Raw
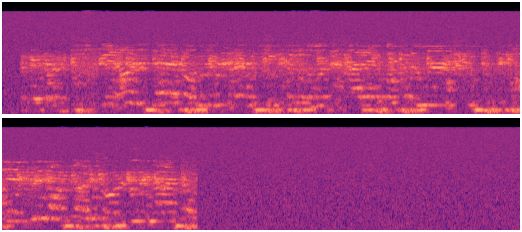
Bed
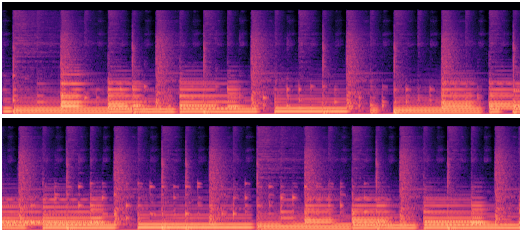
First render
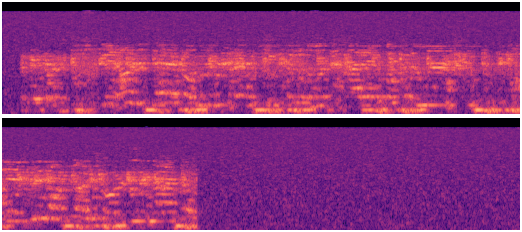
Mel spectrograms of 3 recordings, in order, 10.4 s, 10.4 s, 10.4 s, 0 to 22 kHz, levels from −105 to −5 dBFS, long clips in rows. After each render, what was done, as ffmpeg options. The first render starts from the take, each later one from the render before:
ffmpeg -i in.wav -af "afftdn=noise_reduction=9:noise_floor=-43" out.wav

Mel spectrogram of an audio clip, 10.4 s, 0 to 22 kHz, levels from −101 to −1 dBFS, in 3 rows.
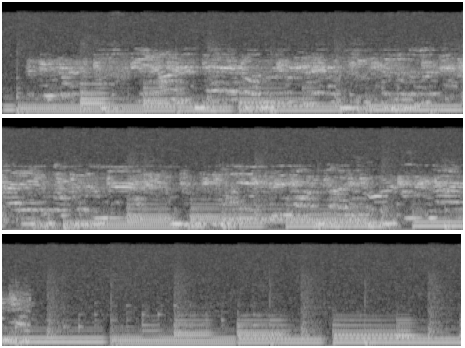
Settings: ffmpeg -i in.wav -i bed.wav -filter_complex "[1:a]volume=-7dB[link_01];[0:a][link_01]amix=inputs=2:normalize=0" out.wav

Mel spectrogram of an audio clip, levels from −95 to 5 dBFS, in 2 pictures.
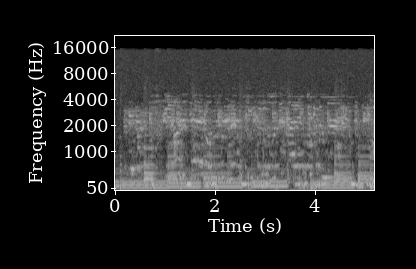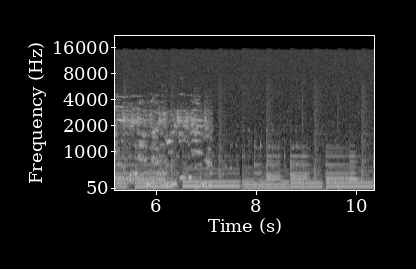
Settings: ffmpeg -i in.wav -af anull out.wav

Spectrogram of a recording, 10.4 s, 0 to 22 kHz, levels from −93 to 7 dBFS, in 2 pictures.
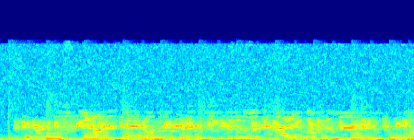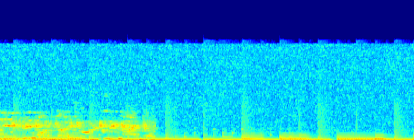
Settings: ffmpeg -i in.wav -af "volume=6dB" out.wav

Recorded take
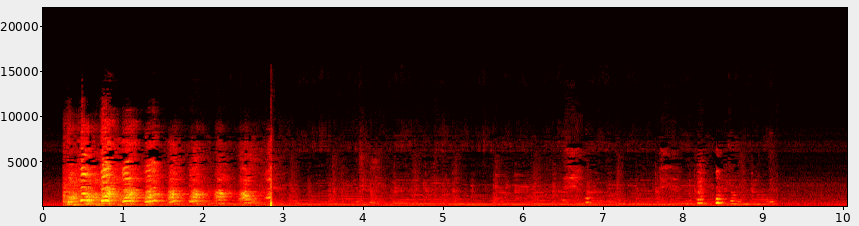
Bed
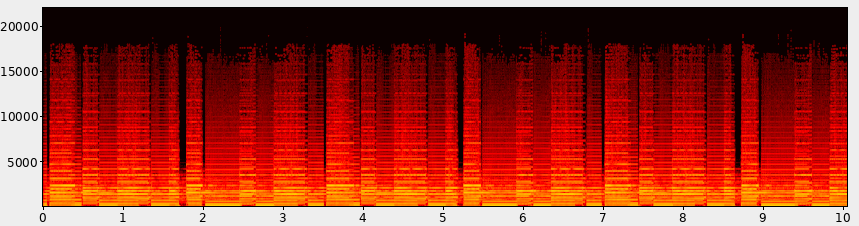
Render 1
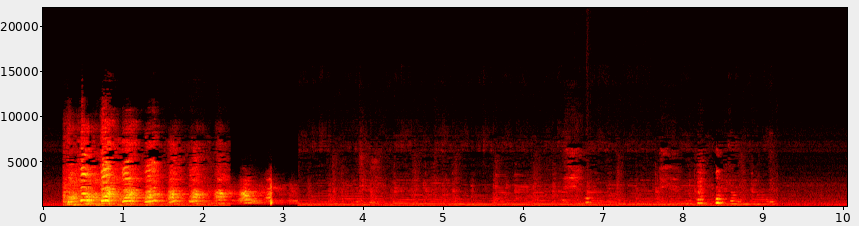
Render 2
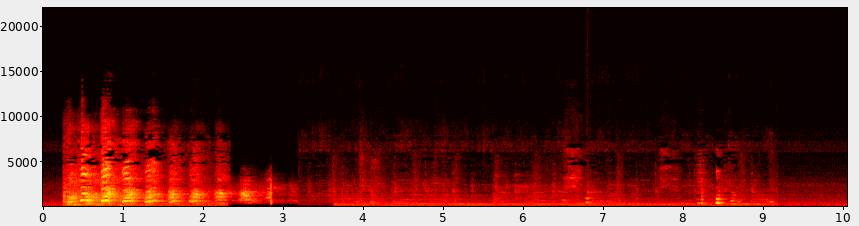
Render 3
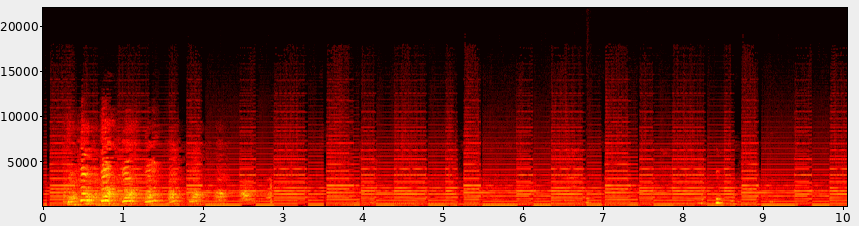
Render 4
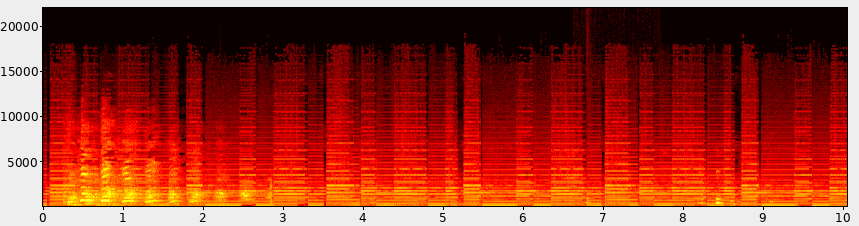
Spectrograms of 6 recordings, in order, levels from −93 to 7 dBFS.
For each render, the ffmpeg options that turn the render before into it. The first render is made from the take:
ffmpeg -i in.wav -filter_complex "[0:a]asettb=1/sr,asplit=3[link_01][link_02][link_03];[link_01]atrim=end=2.344[link_04];[link_02]atrim=start=2.34:end=3.19,asetpts=PTS-STARTPTS,afade=type=in:duration=0.004:curve=qsin,afade=type=out:start_time=0.846:duration=0.004:curve=qsin,highpass=frequency=400:width=0.5412,highpass=frequency=400:width=1.3066,equalizer=frequency=440:width_type=q:width=4:gain=4,equalizer=frequency=660:width_type=q:width=4:gain=8,equalizer=frequency=1000:width_type=q:width=4:gain=-6,equalizer=frequency=1500:width_type=q:width=4:gain=3,equalizer=frequency=2200:width_type=q:width=4:gain=3,lowpass=frequency=2400:width=0.5412,lowpass=frequency=2400:width=1.3066[link_05];[link_03]atrim=start=3.186[link_06];[link_04][link_05]acrossfade=duration=0.004:curve1=hsin:curve2=qsin[link_07];[link_07][link_06]acrossfade=duration=0.004:curve1=qsin:curve2=hsin,asettb=1/sr,asplit=3[link_08][link_09][link_10];[link_08]atrim=end=6.634[link_11];[link_09]atrim=start=6.63:end=7.73,asetpts=PTS-STARTPTS,afade=type=in:duration=0.004:curve=qsin,afade=type=out:start_time=1.096:duration=0.004:curve=qsin,acrusher=bits=8:mode=log:mix=0:aa=0.000001[link_12];[link_10]atrim=start=7.726[link_13];[link_11][link_12]acrossfade=duration=0.004:curve1=hsin:curve2=qsin[link_14];[link_14][link_13]acrossfade=duration=0.004:curve1=qsin:curve2=hsin" out.wav
ffmpeg -i in.wav -filter_complex "[0:a]asettb=1/sr,asplit=3[link_01][link_02][link_03];[link_01]atrim=end=2.314[link_04];[link_02]atrim=start=2.31:end=3.63,asetpts=PTS-STARTPTS,afade=type=in:duration=0.004:curve=qsin,afade=type=out:start_time=1.316:duration=0.004:curve=qsin,highpass=890[link_05];[link_03]atrim=start=3.626[link_06];[link_04][link_05]acrossfade=duration=0.004:curve1=hsin:curve2=qsin[link_07];[link_07][link_06]acrossfade=duration=0.004:curve1=qsin:curve2=hsin,asettb=1/sr,asplit=3[link_08][link_09][link_10];[link_08]atrim=end=7.444[link_11];[link_09]atrim=start=7.44:end=8.23,asetpts=PTS-STARTPTS,afade=type=in:duration=0.004:curve=qsin,afade=type=out:start_time=0.786:duration=0.004:curve=qsin,acrossover=split=290|3000[link_12][link_13][link_14];[link_13]acompressor=threshold=-57dB:ratio=2.5:attack=3.2:release=140:knee=2.83:detection=peak[link_15];[link_12][link_15][link_14]amix=inputs=3:normalize=0[link_16];[link_10]atrim=start=8.226[link_17];[link_11][link_16]acrossfade=duration=0.004:curve1=hsin:curve2=qsin[link_18];[link_18][link_17]acrossfade=duration=0.004:curve1=qsin:curve2=hsin" out.wav
ffmpeg -i in.wav -i bed.wav -filter_complex "[1:a]volume=-10dB[link_01];[0:a][link_01]amix=inputs=2:normalize=0" out.wav
ffmpeg -i in.wav -af "volume=8.5dB,alimiter=limit=-1dB:level=0:latency=1" out.wav

